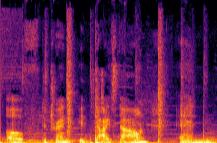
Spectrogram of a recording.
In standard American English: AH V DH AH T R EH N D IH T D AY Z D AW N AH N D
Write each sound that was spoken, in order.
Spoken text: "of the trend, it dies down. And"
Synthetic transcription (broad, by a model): AH V DH AH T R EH N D IH T D AY Z D AW N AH N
